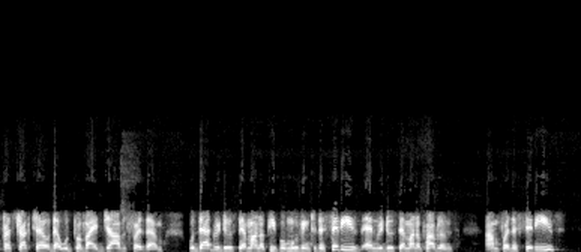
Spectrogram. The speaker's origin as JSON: {"language": "English", "region": "Nairobi", "country": "Kenya", "said": "I'm originally from Nairobi, Kenya, East Africa"}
